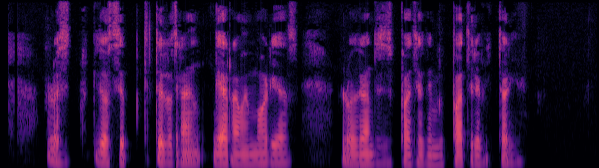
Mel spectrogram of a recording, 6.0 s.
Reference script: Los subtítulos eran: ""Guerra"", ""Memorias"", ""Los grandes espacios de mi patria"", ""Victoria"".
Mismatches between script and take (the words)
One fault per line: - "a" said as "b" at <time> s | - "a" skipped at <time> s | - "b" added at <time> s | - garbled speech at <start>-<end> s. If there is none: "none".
none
